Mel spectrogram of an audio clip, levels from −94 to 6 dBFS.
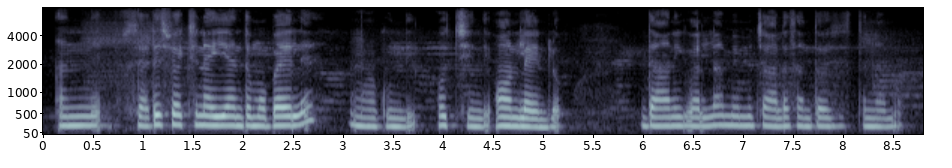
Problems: continuous background conversations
